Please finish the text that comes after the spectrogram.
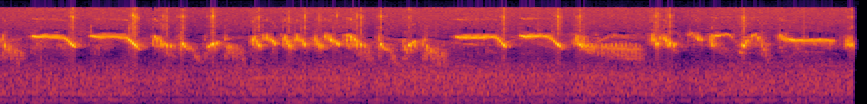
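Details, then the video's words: Eurasian skylark in nonstop song, mixing short sliding whistles, buzzy trills and rapid chirps in a rambling high flow, with light background hiss. "Skřivan polní"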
